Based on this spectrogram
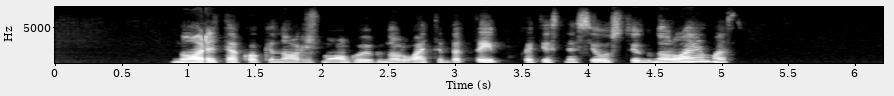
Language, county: Lithuanian, Kaunas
